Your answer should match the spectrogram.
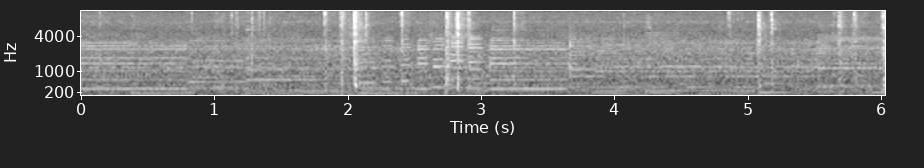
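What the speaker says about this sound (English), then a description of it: "type the email address" Keys tapped on a computer keyboard while entering an email address, scattered light clicks in an uneven rhythm over a steady background hum, close and fairly quiet.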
